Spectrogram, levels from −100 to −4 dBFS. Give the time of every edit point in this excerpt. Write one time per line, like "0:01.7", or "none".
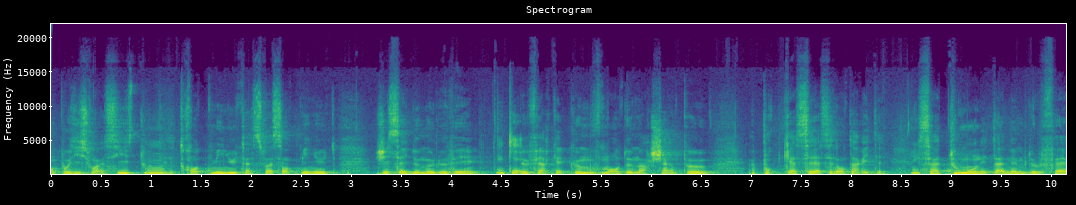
none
